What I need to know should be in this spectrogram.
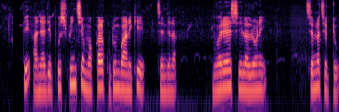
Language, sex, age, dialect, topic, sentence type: Telugu, male, 56-60, Central/Coastal, agriculture, statement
